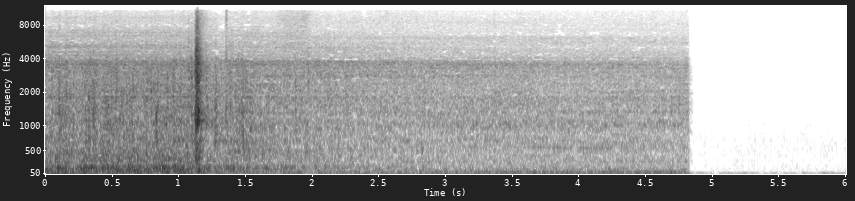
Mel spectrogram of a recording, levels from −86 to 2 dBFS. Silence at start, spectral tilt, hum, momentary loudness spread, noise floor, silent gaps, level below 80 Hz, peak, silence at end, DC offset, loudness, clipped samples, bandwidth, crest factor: 0 s; -3.5 dB/octave; none; 21 LU; -65 dBFS; none; -38 dBFS; 0 dBFS; 1.2 s; under 0.1%; -22 LUFS; under 0.1%; 12 kHz; 26 dB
